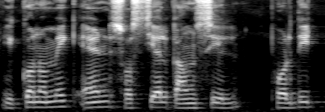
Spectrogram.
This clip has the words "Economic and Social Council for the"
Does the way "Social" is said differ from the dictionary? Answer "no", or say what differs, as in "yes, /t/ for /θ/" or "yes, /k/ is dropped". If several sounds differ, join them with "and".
yes, /s/ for /ʃ/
